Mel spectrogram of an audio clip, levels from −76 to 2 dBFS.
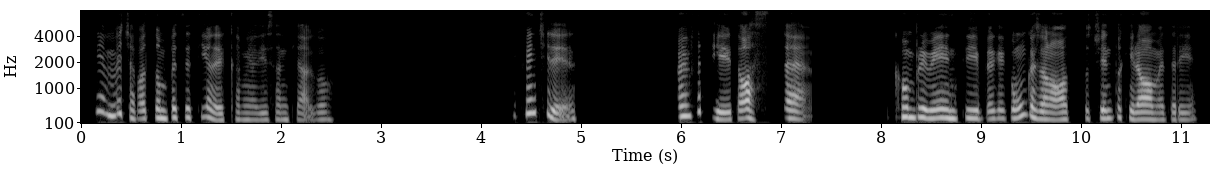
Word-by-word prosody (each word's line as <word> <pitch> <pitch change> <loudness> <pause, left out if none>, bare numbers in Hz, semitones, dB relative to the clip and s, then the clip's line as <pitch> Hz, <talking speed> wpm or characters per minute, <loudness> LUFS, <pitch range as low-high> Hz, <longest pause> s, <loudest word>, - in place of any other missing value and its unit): Io 390 - -3
invece 285 -5 0
ho - - -8
fatto 205 +3 -1
un 210 - +5
pezzettino 235 +1 -2
del 165 -2 -1
cammino 180 -2 -10
di 175 +1 -8
Santiago. 180 0 -11 1.8
Che 280 - -25
coincide 345 +1 0 1.0
Ma 265 - +4
infatti 210 - 0
tost 210 0 +2
cioè, 210 -4 0 0.8
complimenti, 220 -3 +4
perché 205 +2 -5
comunque 245 +5 +2
sono 185 -3 +2
800 210 +4 -3
chilometri. 180 -2 0
210 Hz, 115 wpm, -25 LUFS, 185-235 Hz, 1.8 s, un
